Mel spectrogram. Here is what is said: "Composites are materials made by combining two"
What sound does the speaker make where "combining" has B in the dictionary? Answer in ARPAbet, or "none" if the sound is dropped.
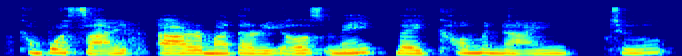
none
